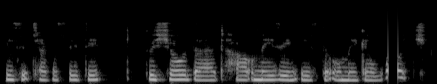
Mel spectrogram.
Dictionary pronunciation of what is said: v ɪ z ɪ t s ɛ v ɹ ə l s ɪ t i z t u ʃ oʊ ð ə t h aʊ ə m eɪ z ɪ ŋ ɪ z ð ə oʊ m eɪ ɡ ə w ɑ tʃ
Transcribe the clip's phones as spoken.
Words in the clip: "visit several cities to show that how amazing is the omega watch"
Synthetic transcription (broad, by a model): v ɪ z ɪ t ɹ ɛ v ə s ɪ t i t u ʃ oʊ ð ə t h aʊ ə m eɪ z ɪ ŋ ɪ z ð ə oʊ m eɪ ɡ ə w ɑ tʃ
